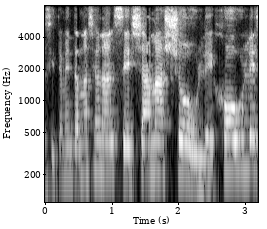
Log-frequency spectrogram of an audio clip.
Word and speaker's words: joule: Joule se escribe, joule se dice, julios también se suele decir, y se lo representa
